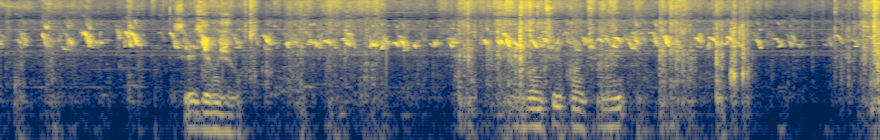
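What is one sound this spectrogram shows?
Many chicks cheep in high, rapid chirps throughout.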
